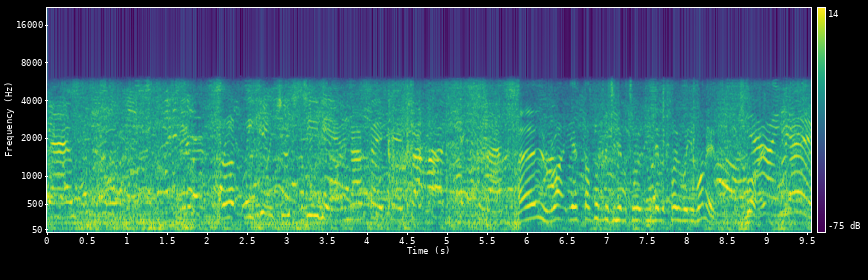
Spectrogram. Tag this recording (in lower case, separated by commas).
speech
